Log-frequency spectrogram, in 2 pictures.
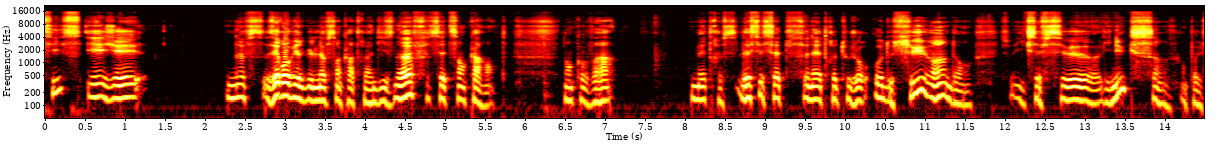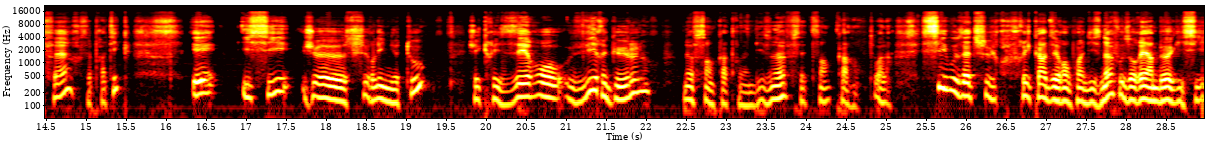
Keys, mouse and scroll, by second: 0.0 KP_Decimal, 0.0 KP_2, 0.0 KP_6, 0.3 KP_Enter, 7.7 right click, 10.9 click, 12.3-13.9 drag, 17.4 click, 18.3 click, 20.4 KP_0, 21.2 ,, 22.5-24.4 typing, 25.8 typing.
